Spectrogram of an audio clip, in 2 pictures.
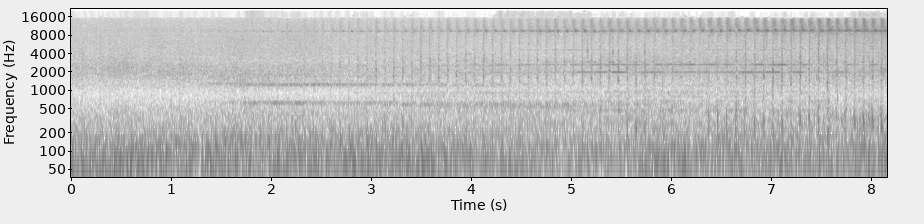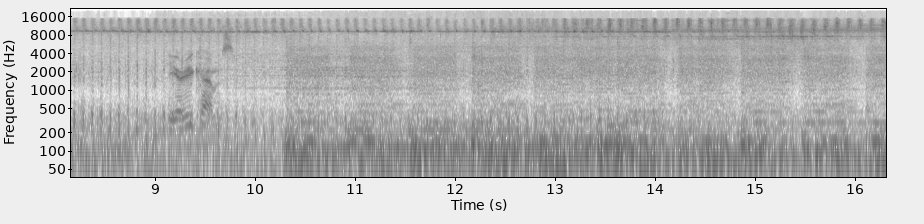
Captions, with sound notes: (helicopter whirring) - Here he comes. (dramatic music)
